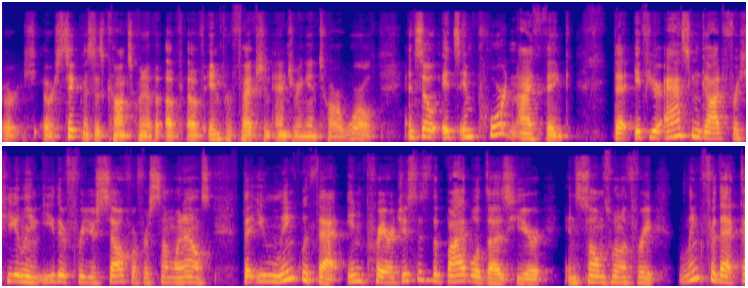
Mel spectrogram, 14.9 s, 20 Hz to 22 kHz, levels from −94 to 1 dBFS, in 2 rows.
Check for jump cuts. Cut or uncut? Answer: uncut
